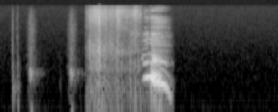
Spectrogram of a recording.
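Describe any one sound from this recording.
A short whooshing game sound effect plays.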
